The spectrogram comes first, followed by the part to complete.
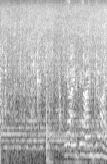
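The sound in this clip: Calamari sears in a hot pan in a restaurant kitchen, giving a steady, loud sizzle and crackle that continues without a break.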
